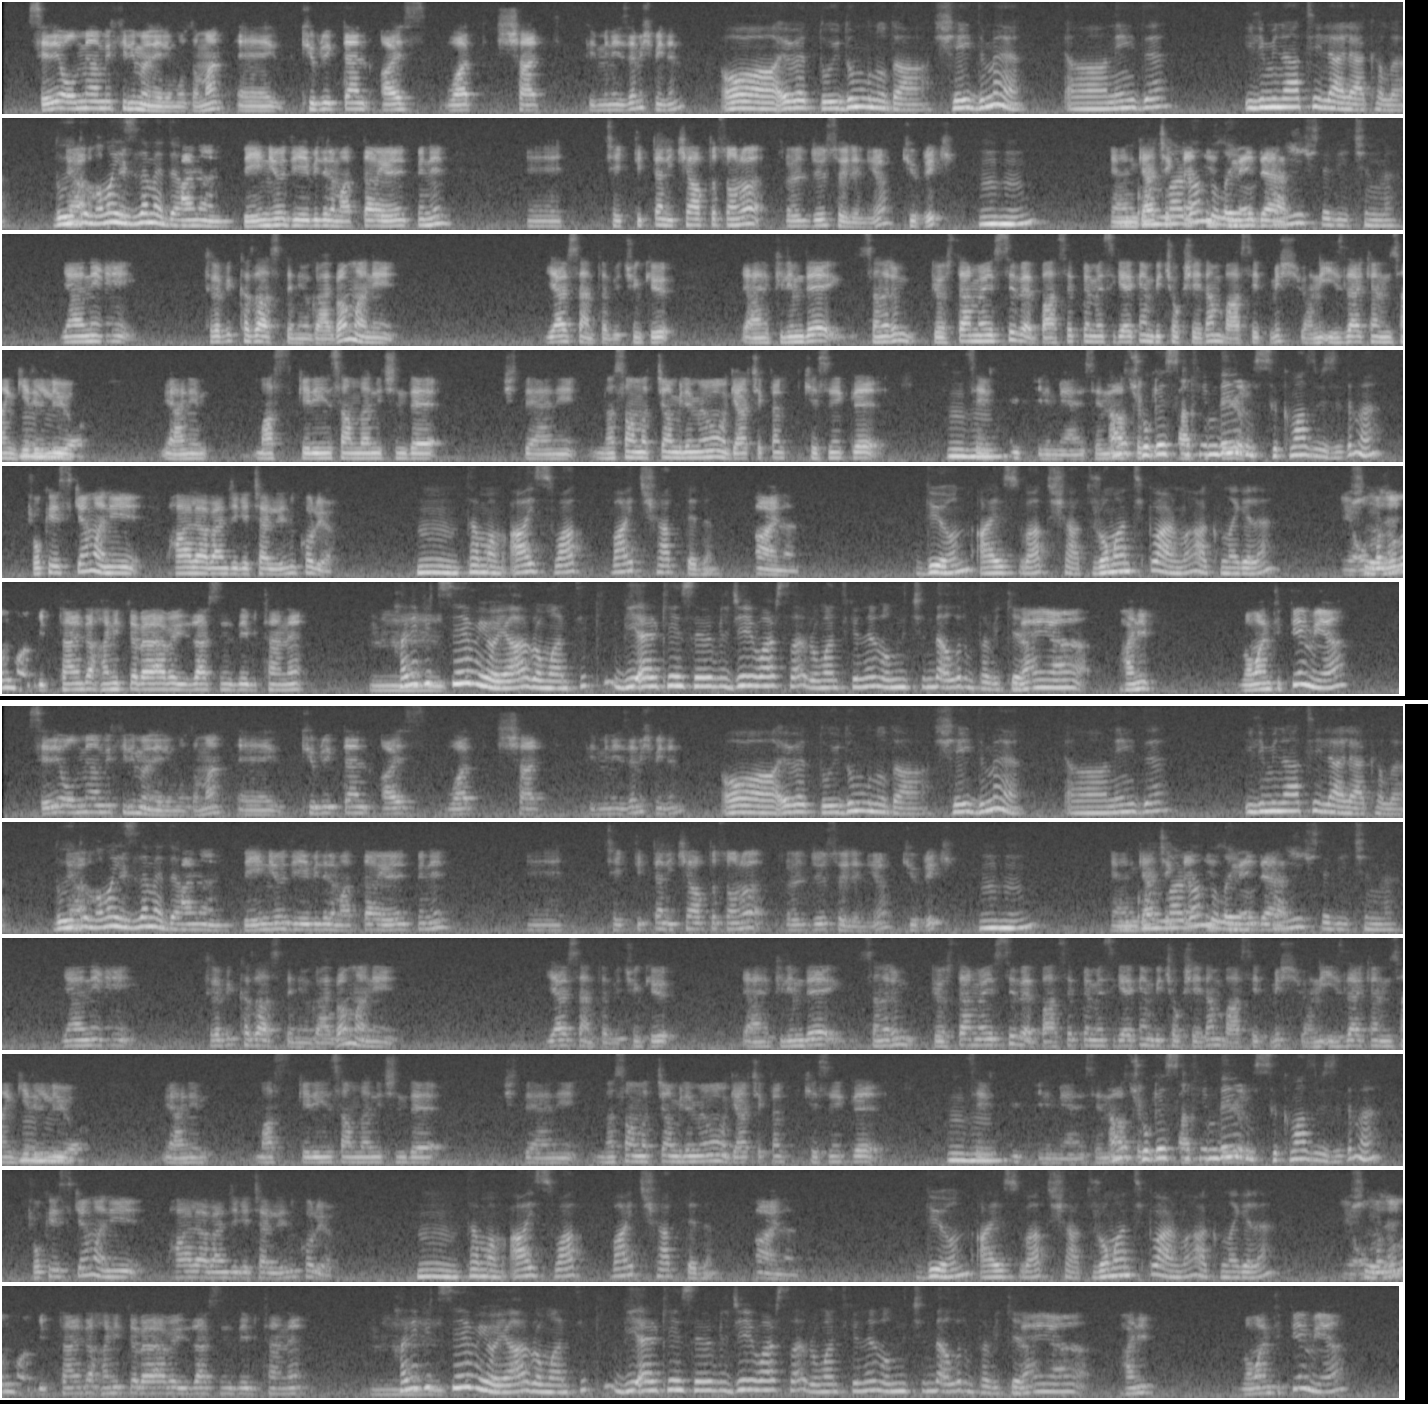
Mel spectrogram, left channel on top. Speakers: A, on the left; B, on the left.
A: seri olmayan bir film önereyim o zaman. Ee, Kubrick'ten Eyes Wide Shut filmini izlemiş miydin?
B: Aa evet duydum bunu da. Şey değil mi? Aa, neydi? Illuminati ile alakalı. Duydum
A: Ya hafif
B: ama izlemedim.
A: Aynen beğeniyor diyebilirim. Hatta yönetmenin e, çektikten iki hafta sonra öldüğü söyleniyor Kubrick.
B: Hı hı.
A: Yani
B: Bu konulardan
A: gerçekten izlemeye
B: dolayı mı?
A: değer.
B: Konuyu işlediği için mi?
A: Yani trafik kazası deniyor galiba ama hani yersen tabii çünkü yani filmde sanırım göstermemesi ve bahsetmemesi gereken birçok şeyden bahsetmiş. Yani izlerken insan geriliyor.
B: Hı hı.
A: Yani maskeli insanların içinde işte yani nasıl anlatacağım bilemiyorum ama gerçekten kesinlikle
B: Hı hı.
A: sevdiğim bir film yani. Senin
B: Ama
A: az çok
B: çok eski
A: takip
B: film değil
A: seviyorum.
B: mi? Sıkmaz bizi, değil mi?
A: Çok eski ama hani hala bence geçerliliğini koruyor.
B: Hmm, tamam. Ice White, White Shot dedin.
A: Aynen.
B: Dune, Ice White Shot. Romantik var mı aklına gelen
A: Ya
B: bir şeyler?
A: olmaz olur mu? Bir tane de Hanif'le beraber izlersiniz diye bir tane hmm,
B: Hanif hiç sevmiyor ya romantik. Bir erkeğin sevebileceği varsa romantik önerin onun içinde alırım tabii ki.
A: neden ya? Hanif romantik değil mi ya?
